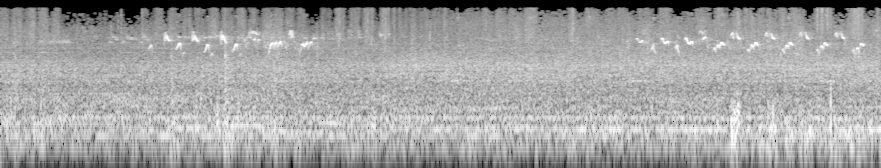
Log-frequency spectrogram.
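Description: A small bird calls in two runs of quick, high chirps, over a steady outdoor background hiss.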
